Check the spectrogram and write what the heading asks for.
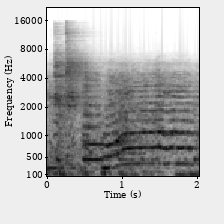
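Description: Live music from a Bhaona stage performance: held melodic notes that step up in pitch about a second in, with a short crash-like hit near the start.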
